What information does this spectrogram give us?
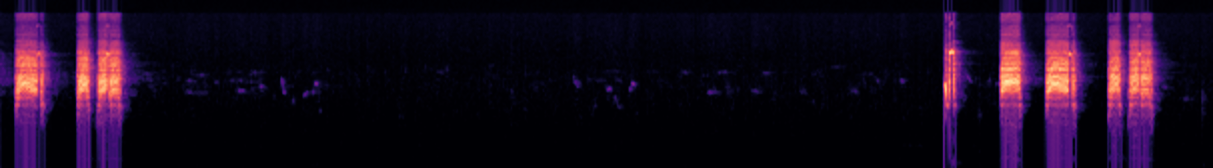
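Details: Black francolin of the Sindhi breed, chakri type, calling twice: a phrase of three harsh grating notes, a long silence of about six seconds, then a second phrase of five rasping bursts.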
